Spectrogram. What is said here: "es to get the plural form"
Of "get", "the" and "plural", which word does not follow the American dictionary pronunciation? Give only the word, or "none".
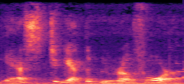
plural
